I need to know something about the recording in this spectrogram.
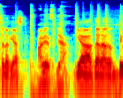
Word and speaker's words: Yovska: I'm so sad that YOVSKA, is that how I pronounce it? YOVSKA?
